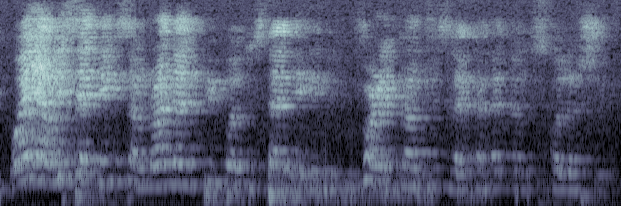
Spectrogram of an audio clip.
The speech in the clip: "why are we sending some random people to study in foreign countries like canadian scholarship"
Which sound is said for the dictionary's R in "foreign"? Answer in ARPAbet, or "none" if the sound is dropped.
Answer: R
